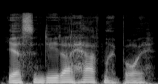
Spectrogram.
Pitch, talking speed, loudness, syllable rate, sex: 95 Hz, 230 wpm, -20 LUFS, 4.8 syllables/s, male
